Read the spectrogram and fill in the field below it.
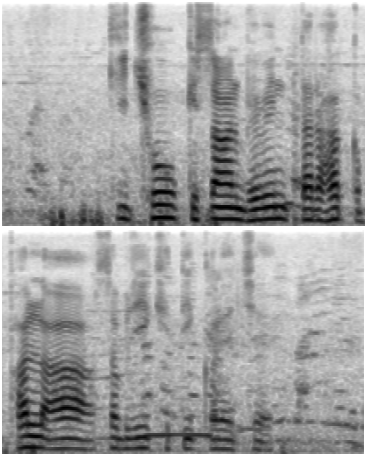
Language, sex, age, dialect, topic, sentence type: Maithili, male, 18-24, Eastern / Thethi, agriculture, statement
